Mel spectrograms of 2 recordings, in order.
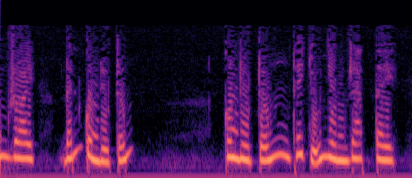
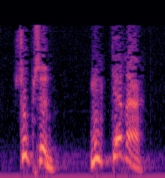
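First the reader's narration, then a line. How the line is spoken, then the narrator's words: Sharp angry shout. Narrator (Vietnamese): Quách Tĩnh quát lên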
